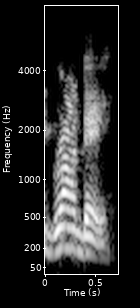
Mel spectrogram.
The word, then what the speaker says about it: Grande: Ariana Ariana okay but this is Spanish word so we're we're gonna say Grande Long a grande okay Grand yeah Grande yeah like a f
